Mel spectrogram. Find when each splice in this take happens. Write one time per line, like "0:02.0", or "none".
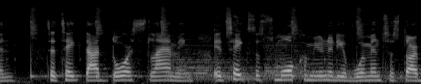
0:02.0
